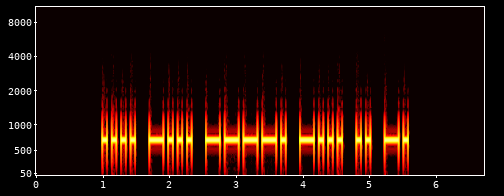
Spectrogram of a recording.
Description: Morse code, heard as a keyed tone, about 17 wpm, 700 Hz. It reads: HB9BIN
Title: DXCC-100 Call Signs - 6 Characters - 17wpm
